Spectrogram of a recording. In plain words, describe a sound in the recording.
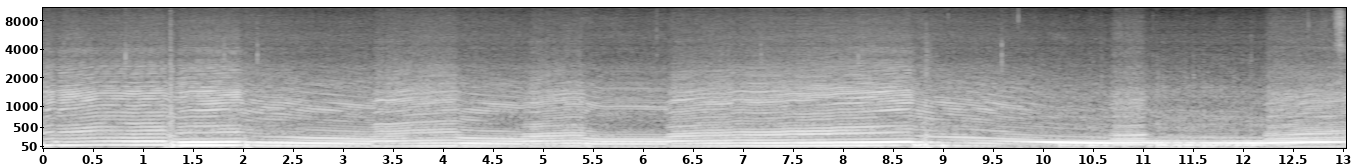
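A V-twin sport motorcycle engine revs hard, climbing and dropping in pitch with gear changes.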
